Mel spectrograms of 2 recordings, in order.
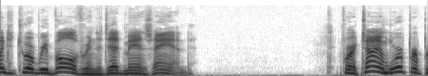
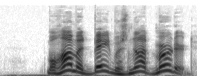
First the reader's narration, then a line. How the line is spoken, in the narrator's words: they cried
